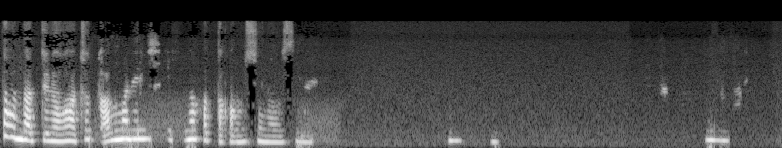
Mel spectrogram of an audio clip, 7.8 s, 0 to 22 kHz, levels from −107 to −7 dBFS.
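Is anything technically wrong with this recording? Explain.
Yes. Speech suppressed in double talk: with both sides talking, the echo canceller likely could not separate the local talker from loudspeaker echo and turned everything down. The speech dips by about 10 dB at 0.98–1.03 s and 2.97–3.14 s, and by about 20 dB across 1.31–1.89 s.

Other side's voice leaking through: the echo canceller likely left residual loudspeaker sound in the microphone signal. A faint second voice, roughly 30 to 35 dB below the speech, surfaces at 1.52–1.81 s, 3.13–3.37 s and 7.2–7.41 s.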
